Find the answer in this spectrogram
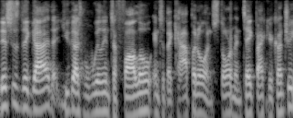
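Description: On a very clean recording with a silent background, the sound is dry and close with no echo. A man with a Spanish accent speaks at a fairly quick pace in an animated tone. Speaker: political commentary show host. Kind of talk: casual political commentary livestream. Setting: studio livestream. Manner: animated, laughs often.

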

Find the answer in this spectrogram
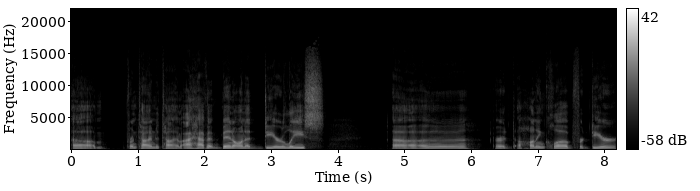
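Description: On a very clean recording with a silent background, a man in a Texan accent talks at a very slow pace with a medium pitch and fairly even intonation. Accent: Texan Southern US. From West Texas. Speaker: hunting content creator. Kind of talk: casual chat.

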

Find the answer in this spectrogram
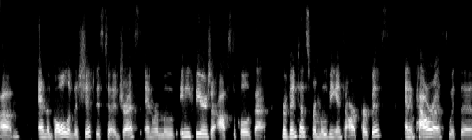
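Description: With an American accent, a woman speaks in a normal speaking voice at medium pitch, keeping a moderate pace and fairly even intonation. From Oklahoma, US. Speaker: engineer and podcaster. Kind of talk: casual interview.

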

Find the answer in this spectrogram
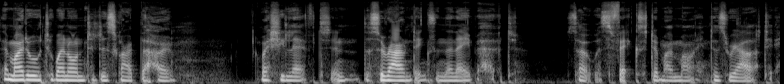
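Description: A woman's normal speaking voice, medium in pitch, at a fairly quick pace with fairly even intonation. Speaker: guest reader. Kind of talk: dramatic reading of trial testimony.

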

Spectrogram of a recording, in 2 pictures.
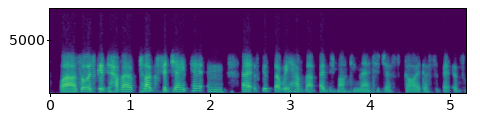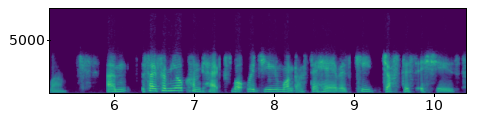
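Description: The speaker talks at a fairly quick pace in a southern English accent. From southern England, Brighton. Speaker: Methodist deacon and podcast host. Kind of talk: podcast interview.

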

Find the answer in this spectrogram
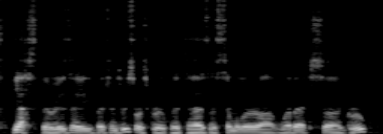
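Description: In an American accent, a man talks at a fairly slow pace in an ordinary speaking voice. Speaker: navy veteran and project manager. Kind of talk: casual interview.

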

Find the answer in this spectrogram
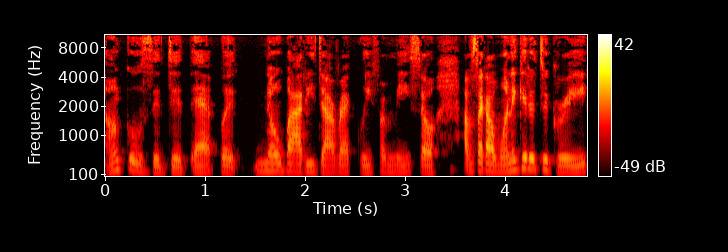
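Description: Heard on a very clean recording with a silent background, a woman with an American accent has a plain, everyday voice. She speaks at a moderate pace and a fairly low pitch with fairly even intonation. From New York, Harlem. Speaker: stand-up comedian and actress. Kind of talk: interview.

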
